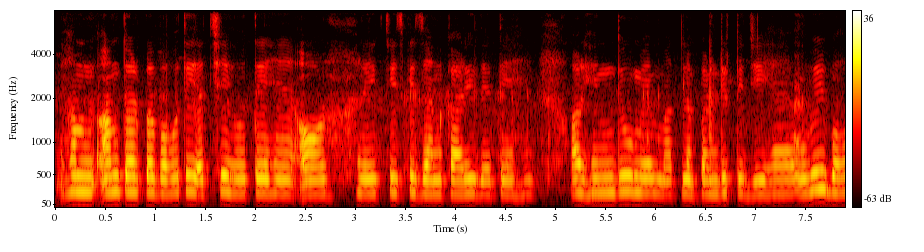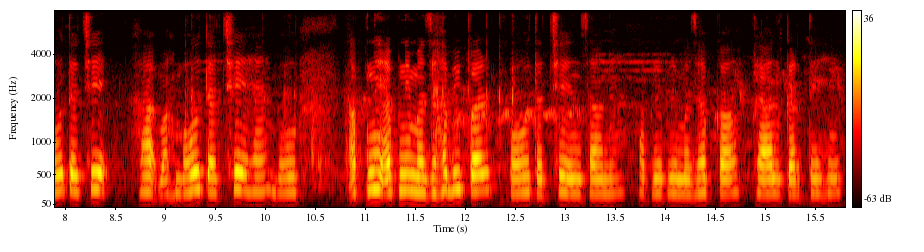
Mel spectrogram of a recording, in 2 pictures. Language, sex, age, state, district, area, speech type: Urdu, female, 30-45, Bihar, Supaul, rural, spontaneous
